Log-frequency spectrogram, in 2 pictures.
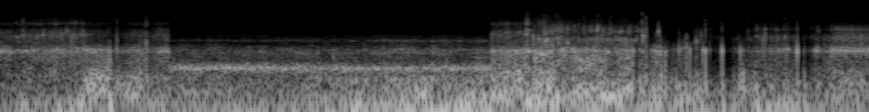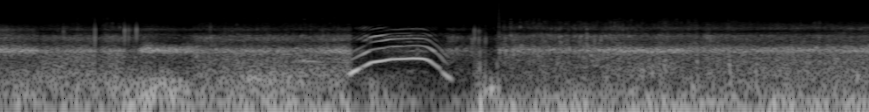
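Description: Seawater sloshing and splashing around a waterproof action camera at the surface, going muffled for a couple of seconds about a second in. Late on, a person's voice glides up and back down once in a short hoot.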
